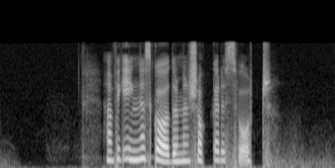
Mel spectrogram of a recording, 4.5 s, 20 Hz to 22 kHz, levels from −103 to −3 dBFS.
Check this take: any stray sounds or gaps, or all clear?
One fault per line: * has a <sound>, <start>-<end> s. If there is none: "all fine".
all fine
